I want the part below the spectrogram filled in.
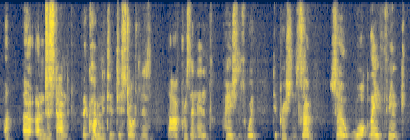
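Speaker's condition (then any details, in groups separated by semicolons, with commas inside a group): Cerebral palsy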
